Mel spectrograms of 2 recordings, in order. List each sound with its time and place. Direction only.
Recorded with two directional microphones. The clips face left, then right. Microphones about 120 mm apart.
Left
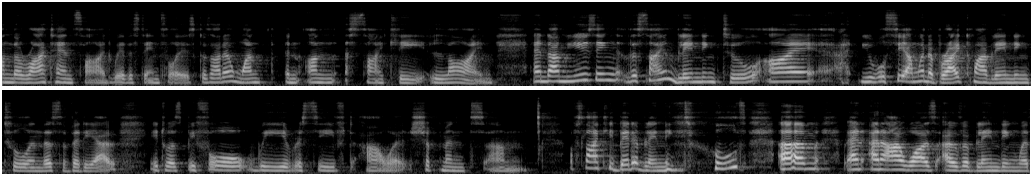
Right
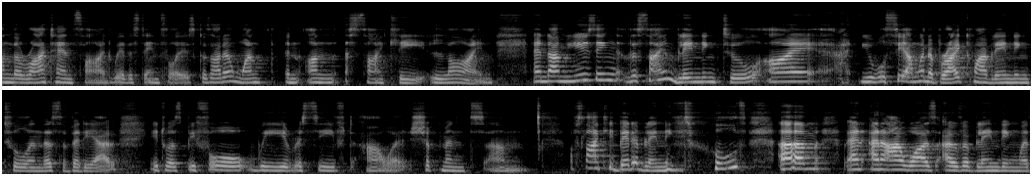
0.3 s speech: 45° left (ahead or behind)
